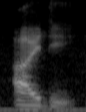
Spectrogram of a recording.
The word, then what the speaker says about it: Gaid: It's pronounced Guyd, Gaid.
